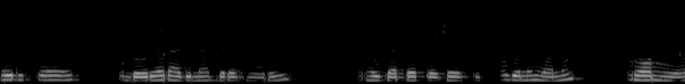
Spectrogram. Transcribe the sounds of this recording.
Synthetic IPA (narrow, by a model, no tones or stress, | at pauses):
ɾeɾutɛ | ondɔoɾeaoɾaðinabɛɾɛhaɾea | eɾauɣadɔtɔzɛtukɔɣwɔnemwana | oɾɔmiɔ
